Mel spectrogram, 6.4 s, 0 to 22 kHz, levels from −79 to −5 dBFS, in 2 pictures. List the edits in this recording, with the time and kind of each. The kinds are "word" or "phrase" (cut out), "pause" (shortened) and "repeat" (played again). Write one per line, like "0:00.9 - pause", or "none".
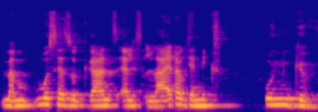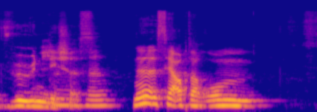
0:01.4 - word
0:01.9 - phrase
0:05.1 - word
